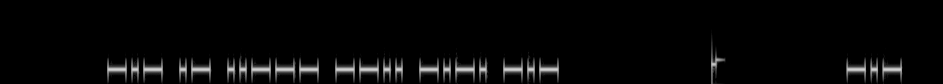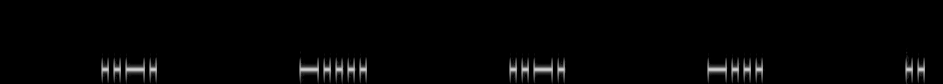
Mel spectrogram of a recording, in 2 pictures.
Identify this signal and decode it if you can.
Morse code, heard as a keyed tone, about 21 wpm, spaced as for 9 wpm, 700 Hz. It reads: KA2ZCK KF6FBI
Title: USA Call Signs - 6 Characters - 8x Character Spacing - 20wpm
